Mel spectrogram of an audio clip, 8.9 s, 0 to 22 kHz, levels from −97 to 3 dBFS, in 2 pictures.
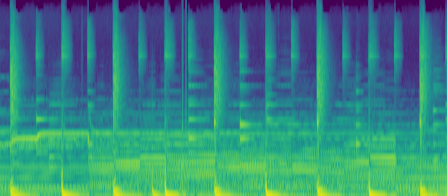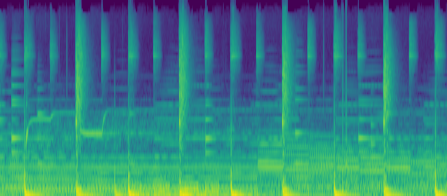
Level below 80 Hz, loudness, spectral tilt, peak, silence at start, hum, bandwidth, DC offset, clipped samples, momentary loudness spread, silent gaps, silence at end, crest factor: -14 dBFS; -13 LUFS; -5 dB/octave; 0 dBFS; 0 s; none; 18.5 kHz; under 0.1%; 0.8%; 5 LU; none; 0 s; 10 dB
